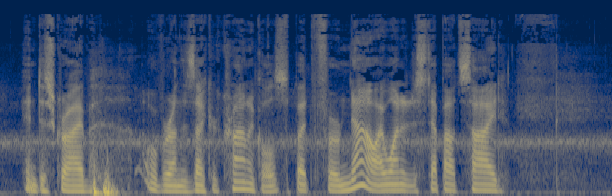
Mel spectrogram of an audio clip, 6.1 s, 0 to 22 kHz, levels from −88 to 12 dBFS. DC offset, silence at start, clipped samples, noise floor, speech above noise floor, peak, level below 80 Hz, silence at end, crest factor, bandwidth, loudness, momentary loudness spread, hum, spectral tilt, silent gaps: under 0.1%; 0 s; under 0.1%; -39 dBFS; 22 dB; -2 dBFS; -32 dBFS; 0 s; 18 dB; 16.5 kHz; -18 LUFS; 21 LU; none; -5.5 dB/octave; none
